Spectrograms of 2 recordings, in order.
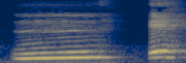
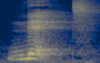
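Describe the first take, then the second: First: 'N-it' drawn out sound by sound on a high note; stretched word. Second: Said in the usual way. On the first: Shown as a demonstration. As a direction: hold the n and i of 'N-it', then release the t. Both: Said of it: "Listen again".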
